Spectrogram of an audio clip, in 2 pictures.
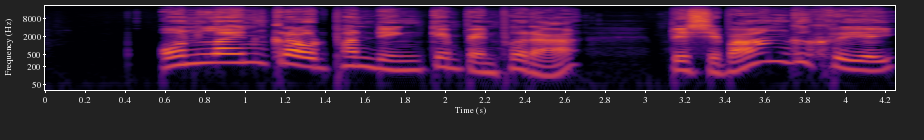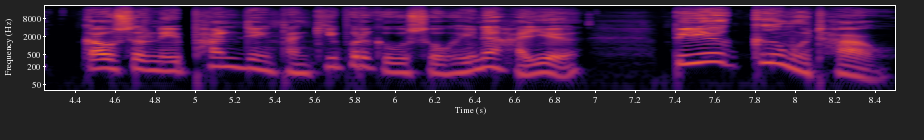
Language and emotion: Bodo, surprised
